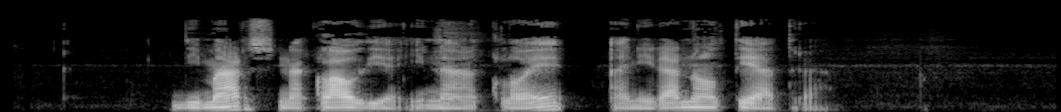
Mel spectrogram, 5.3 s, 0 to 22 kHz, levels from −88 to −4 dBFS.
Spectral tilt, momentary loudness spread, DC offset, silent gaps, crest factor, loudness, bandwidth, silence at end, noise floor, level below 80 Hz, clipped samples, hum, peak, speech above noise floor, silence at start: -5.5 dB/octave; 11 LU; under 0.1%; none; 24 dB; -25 LUFS; 11.5 kHz; 1.15 s; -70 dBFS; -54 dBFS; under 0.1%; none; -2 dBFS; 45 dB; 0.85 s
